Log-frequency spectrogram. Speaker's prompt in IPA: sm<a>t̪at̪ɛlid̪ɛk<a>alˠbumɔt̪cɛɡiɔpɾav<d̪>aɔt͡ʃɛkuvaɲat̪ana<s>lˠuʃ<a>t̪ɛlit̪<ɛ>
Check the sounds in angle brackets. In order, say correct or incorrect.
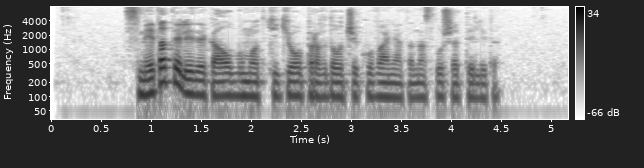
incorrect: ɛ, correct, correct, correct, correct, correct

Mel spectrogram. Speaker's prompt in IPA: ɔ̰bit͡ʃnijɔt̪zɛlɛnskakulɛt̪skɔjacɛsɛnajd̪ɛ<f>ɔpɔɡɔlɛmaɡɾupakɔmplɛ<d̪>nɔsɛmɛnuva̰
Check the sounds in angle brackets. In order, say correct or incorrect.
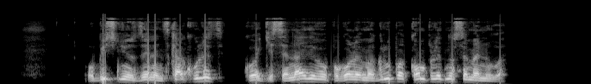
incorrect: v, incorrect: t̪

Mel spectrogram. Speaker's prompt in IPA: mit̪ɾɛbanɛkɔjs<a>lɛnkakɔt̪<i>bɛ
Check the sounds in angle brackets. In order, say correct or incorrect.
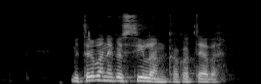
incorrect: i, incorrect: ɛ

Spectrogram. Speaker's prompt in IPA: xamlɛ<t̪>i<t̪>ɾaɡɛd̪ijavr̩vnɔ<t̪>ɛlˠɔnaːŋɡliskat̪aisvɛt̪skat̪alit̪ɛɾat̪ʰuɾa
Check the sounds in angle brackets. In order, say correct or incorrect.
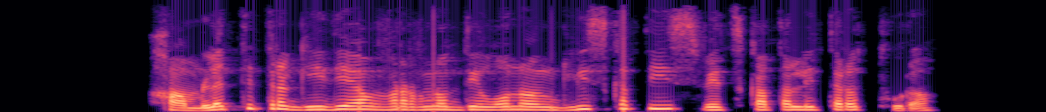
correct, correct, incorrect: d̪

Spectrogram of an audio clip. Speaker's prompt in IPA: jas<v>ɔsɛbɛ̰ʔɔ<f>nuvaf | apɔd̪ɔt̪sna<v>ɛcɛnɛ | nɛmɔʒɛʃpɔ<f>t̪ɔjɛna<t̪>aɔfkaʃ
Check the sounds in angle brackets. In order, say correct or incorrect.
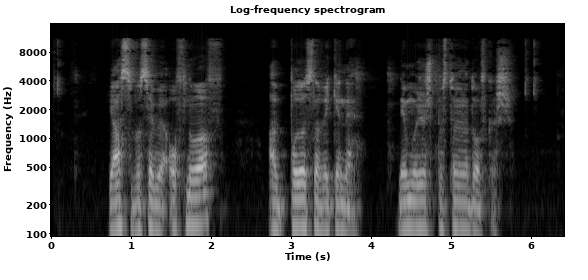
correct, correct, correct, incorrect: s, incorrect: d̪

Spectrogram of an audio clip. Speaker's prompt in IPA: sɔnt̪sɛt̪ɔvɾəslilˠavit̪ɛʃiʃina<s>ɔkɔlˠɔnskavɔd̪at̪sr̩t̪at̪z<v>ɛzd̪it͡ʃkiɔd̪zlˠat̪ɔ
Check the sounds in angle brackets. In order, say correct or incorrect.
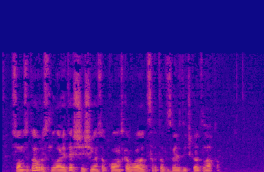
correct, correct

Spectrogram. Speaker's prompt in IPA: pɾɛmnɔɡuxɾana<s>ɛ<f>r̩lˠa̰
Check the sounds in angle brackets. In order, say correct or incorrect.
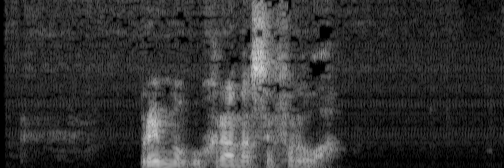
correct, correct

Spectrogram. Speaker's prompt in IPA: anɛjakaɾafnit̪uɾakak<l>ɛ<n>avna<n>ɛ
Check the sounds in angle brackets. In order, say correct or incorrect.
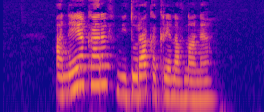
incorrect: ɾ, correct, correct

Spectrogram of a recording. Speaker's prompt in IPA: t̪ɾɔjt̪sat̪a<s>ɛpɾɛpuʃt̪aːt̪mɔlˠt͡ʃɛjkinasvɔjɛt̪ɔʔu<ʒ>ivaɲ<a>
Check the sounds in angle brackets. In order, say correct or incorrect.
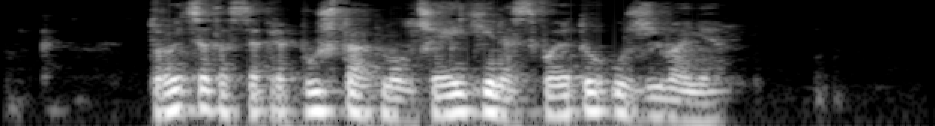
correct, correct, incorrect: ɛ

